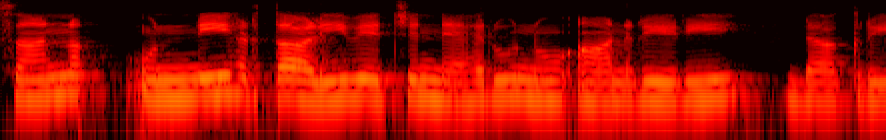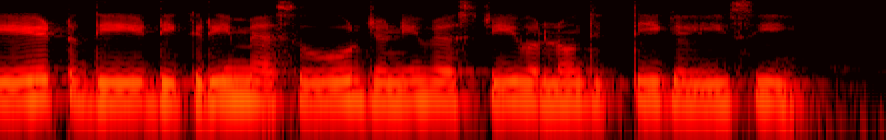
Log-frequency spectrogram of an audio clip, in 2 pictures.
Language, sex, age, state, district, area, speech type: Punjabi, female, 30-45, Punjab, Tarn Taran, rural, read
